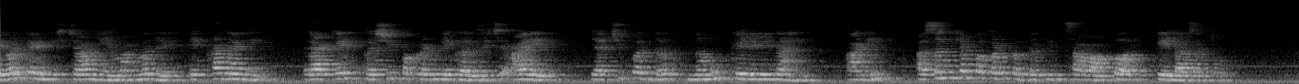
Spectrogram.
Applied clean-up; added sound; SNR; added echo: none; Engine; 16 dB; reverberation time 0.7 s.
